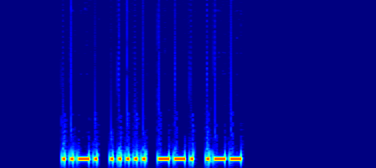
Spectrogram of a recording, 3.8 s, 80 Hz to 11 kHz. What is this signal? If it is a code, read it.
Morse code, heard as a keyed tone, about 30 wpm, 700 Hz. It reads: F5GW
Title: DXCC-100 Call Signs - 4 Characters - Repeated 2x - 30wpm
